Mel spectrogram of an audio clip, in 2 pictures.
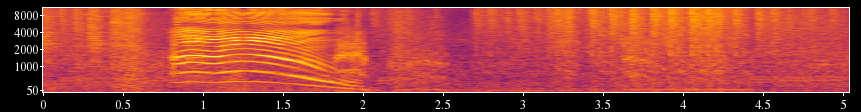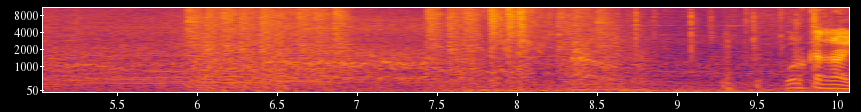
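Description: A car engine revs and tyres screech.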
